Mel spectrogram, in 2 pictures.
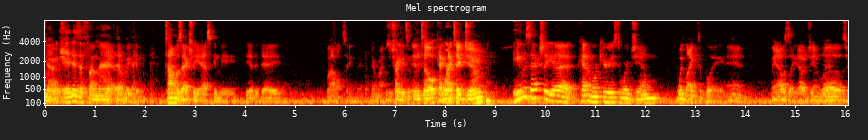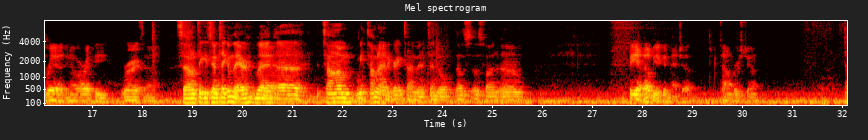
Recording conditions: poor sound quality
